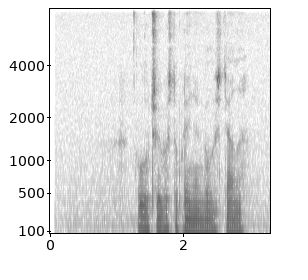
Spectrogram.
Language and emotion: Russian, neutral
